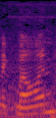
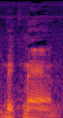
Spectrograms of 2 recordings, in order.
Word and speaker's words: McMahon: McMohan? McMahon. McMahon, even though it's spelled Yeah, it's McMahon.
